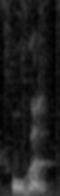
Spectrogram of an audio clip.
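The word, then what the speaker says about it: Vogel: लेकिन हकीकत में बोल हम क्या रहे हैं? फोगल।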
